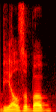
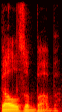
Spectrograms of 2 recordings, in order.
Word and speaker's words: Belzebub: It's not Beelzebub. For some reason, it's called Belzebub, and it's spelt that way too.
